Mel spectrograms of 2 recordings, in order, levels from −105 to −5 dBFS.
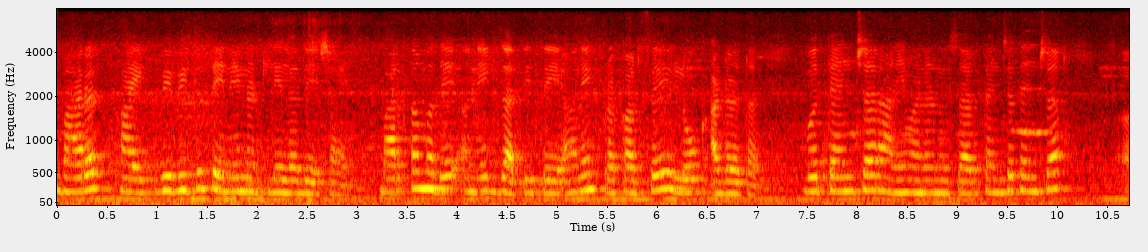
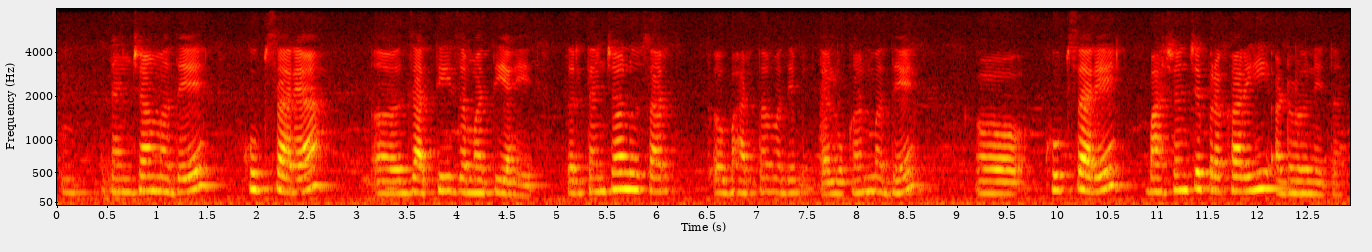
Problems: background sounds at intervals, low volume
